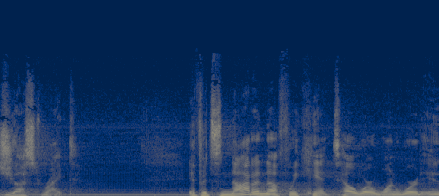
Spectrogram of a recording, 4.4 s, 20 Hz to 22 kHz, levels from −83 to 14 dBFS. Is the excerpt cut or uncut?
uncut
